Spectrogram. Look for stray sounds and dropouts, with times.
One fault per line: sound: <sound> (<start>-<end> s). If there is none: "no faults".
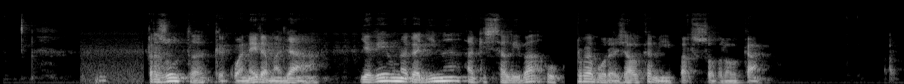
sound: laugh (0.9-1.1 s)
sound: dropout (5.6-5.8 s)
